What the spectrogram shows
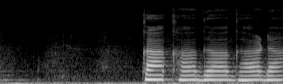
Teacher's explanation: जैसे का वर्ग, का, खा, गा, घा, डा ये कंठ से बोले जाते हैं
